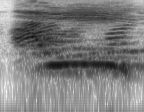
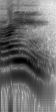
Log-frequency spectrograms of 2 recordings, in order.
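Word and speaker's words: ع: ভালো করে চিনে নাও আইন গলার ভিতর থেকে উচ্চারণ হয় কোথা থেকে মনে থাকবে তো আলিফ হামজা আইন তাহলে পার্থক্য আছে না নেইঝ বুঝতে পারছ?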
